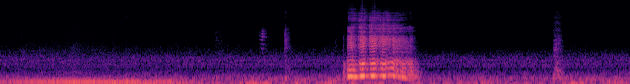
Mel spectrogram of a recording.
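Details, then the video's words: A newborn goat kid named Joel, within an hour of his birth, with his calm mother Penny nearby; one short wavering bleat midway, set against a low hum and a few faint rustles, filmed on a GoPro. "Baby Goat - One Hour Sound and Video"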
